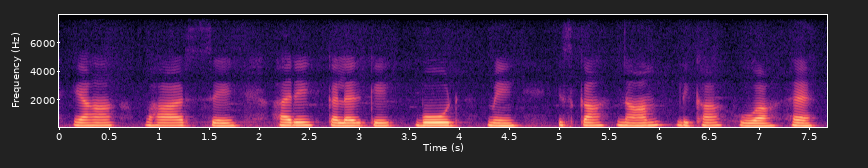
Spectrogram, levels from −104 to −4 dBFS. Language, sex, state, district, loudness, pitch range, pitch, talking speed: Hindi, female, Uttar Pradesh, Jyotiba Phule Nagar, -25 LUFS, 185-200 Hz, 195 Hz, 100 wpm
